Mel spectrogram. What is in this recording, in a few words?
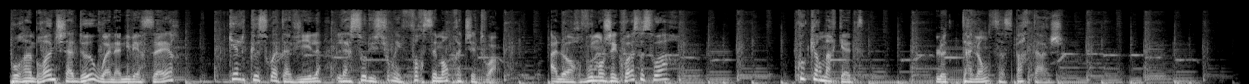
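French, male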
